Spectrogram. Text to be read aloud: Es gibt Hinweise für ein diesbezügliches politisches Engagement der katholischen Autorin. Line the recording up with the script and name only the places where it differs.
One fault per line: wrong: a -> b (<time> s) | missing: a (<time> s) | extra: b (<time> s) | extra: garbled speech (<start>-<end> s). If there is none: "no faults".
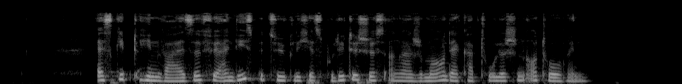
no faults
